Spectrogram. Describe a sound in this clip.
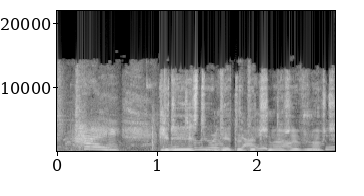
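A woman speaks with surprise, close by.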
